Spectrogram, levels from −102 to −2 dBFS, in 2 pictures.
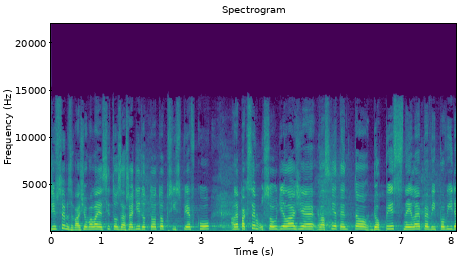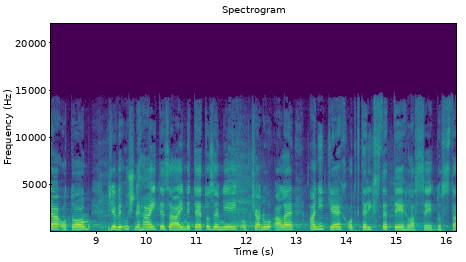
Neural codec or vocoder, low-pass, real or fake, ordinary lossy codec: none; 14.4 kHz; real; MP3, 96 kbps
